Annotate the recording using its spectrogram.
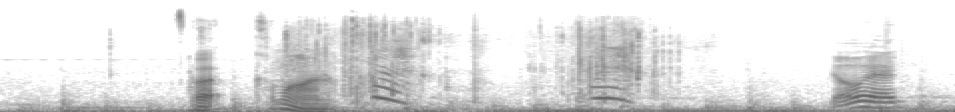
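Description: A hammer squelches as it is pulled from a skull.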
